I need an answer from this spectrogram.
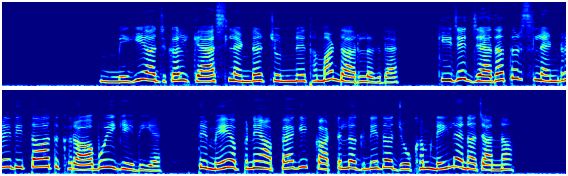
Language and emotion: Dogri, fearful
